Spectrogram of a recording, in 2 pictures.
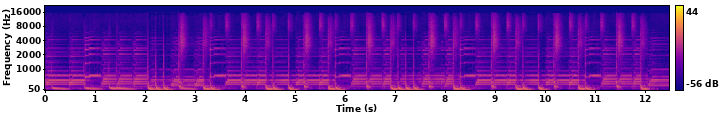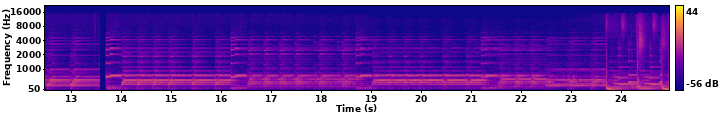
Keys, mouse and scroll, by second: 9.2 right click, 15.7 typing, 16.7-18.4 typing.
